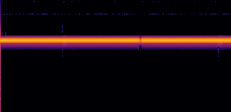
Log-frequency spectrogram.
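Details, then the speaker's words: Steady high-pitched tone under two seconds from a Philips HeartStart FRx AED delivering a shock after the "press the flashing orange button" prompt, in a training demonstration. "shock advised stay clear of patient press the flashing orange button now deliver shock now"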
